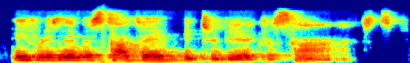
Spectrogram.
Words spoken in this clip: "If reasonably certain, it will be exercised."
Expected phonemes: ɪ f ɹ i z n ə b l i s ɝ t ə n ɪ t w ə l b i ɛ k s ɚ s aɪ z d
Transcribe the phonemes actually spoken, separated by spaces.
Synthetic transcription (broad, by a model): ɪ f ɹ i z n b i s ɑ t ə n ɪ t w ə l b i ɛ k s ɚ s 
